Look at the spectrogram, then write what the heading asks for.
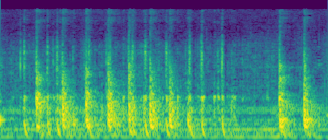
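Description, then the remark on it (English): Someone at the top of a ladder bangs hard and repeatedly on a trap door, a quick, uneven series of sharp, heavy knocks over a low steady hum, with no voices. “You get to the top, just bang on the trap door.”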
